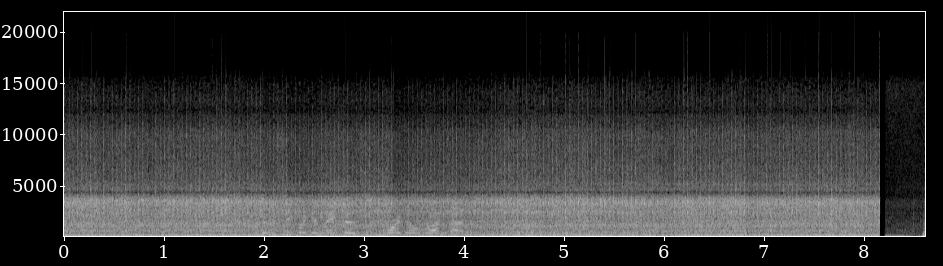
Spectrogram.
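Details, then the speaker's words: Troy Bilt 21" 675 Series Briggs & Stratton mower, hard starting, overfilled with oil, first start after months sitting, before carburetor cleaning: engine runs rough with a miss, beat stumbling and surging as if starving for fuel; engine misfire. "Just seemed to have a miss in it and just run really rough."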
